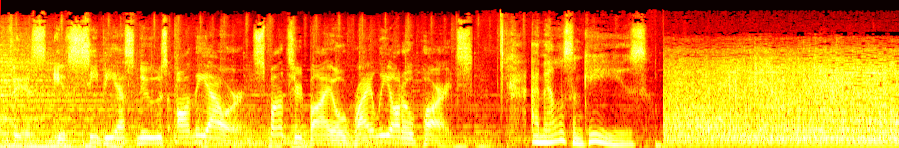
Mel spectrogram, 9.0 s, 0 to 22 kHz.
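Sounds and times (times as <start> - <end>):
speech: 0.1 - 6.8
helicopter flying over a canyon during wildfires: 6.7 - 8.9.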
